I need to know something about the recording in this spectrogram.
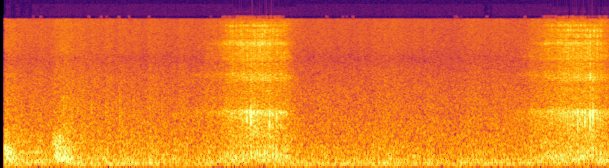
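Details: Aidan sleeping: two soft, rasping breath noises about three seconds apart in a quiet room; snoring.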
